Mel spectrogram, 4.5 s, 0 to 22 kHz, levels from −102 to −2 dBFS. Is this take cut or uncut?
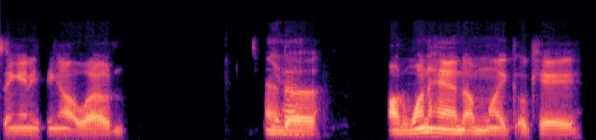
uncut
